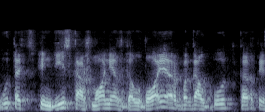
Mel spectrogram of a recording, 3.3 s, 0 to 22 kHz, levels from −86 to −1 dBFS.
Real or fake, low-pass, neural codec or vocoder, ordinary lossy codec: fake; 7.2 kHz; codec, 16 kHz, 16 kbps, FunCodec, trained on Chinese and English, 50 frames a second; AAC, 32 kbps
